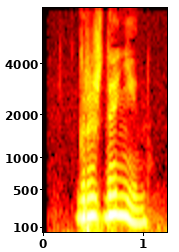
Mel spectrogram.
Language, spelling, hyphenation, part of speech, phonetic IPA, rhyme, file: Russian, гражданин, гра‧жда‧нин, noun, [ɡrəʐdɐˈnʲin], -in, Ru-гражданин.ogg
- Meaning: 1. citizen, national 2. sir, mister, Mr. (form of address used by a police officer towards a male civilian)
